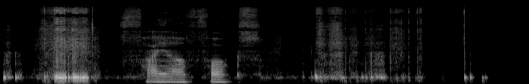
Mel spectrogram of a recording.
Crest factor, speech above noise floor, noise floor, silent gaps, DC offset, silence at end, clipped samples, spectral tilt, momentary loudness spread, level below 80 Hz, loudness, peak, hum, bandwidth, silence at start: 22 dB; 20 dB; -54 dBFS; none; under 0.1%; 0.45 s; under 0.1%; -5 dB/octave; 21 LU; -64 dBFS; -31 LUFS; -10 dBFS; none; 16.5 kHz; 0.05 s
